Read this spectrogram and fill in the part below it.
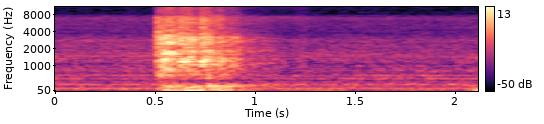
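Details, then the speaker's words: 2015 BMW S1000RR after an engine swap, first start attempt: brief burst of starter cranking without catching, clicked a few times to circulate oil; won't fire until the cleaning foam clears out. "it's not going to start right away because of all that power foam remember the the power foam has got to clear out"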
